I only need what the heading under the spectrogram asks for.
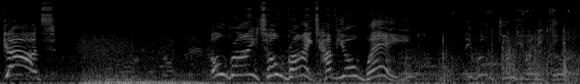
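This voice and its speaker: A woman's voice: very high voice, very animated, slow, heavy background noise, heavily acted. An actress playing a haughty, pious, defiant noblewoman in a game, imperious and theatrical. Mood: defiant, rattled. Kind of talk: video game dramatic acting.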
